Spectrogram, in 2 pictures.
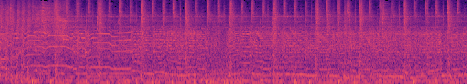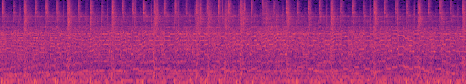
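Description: Instrumental section of a rock song: guitar lines over bass and drums with a steady beat, no singing.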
